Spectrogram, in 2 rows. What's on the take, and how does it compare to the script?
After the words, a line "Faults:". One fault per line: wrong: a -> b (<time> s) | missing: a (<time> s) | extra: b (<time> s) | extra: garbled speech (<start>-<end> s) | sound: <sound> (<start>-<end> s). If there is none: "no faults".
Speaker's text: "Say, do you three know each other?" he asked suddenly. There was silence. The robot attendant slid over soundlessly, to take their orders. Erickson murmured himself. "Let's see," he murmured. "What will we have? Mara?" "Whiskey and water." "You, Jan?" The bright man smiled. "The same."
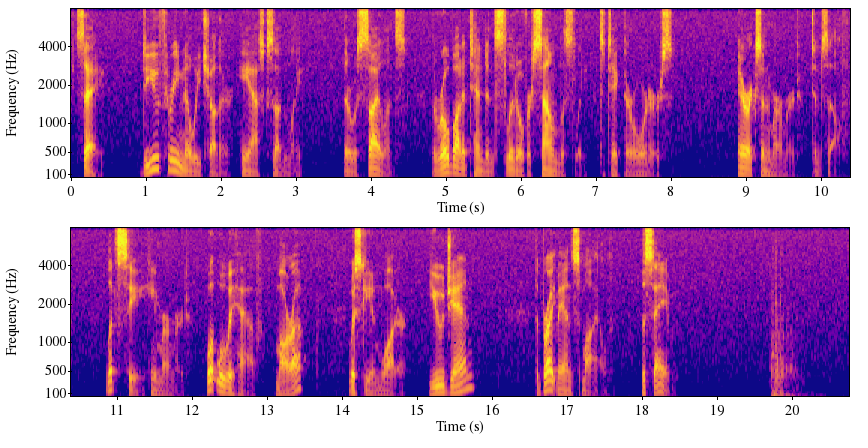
"Say, do you three know each other?" he asked suddenly. There was silence. The robot attendant slid over soundlessly, to take their orders. Erickson murmured himself. "Let's see," he murmured. "What will we have? Mara?" "Whiskey and water." "You, Jan?" The bright man smiled. "The same."
Faults:
sound: thud (19.7-20.5 s)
